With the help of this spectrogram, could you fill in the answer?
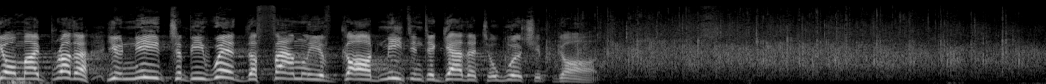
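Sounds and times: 
speech: 0.0s - 6.1s
half-hearted crowd clapping: 4.9s - 10.4s.

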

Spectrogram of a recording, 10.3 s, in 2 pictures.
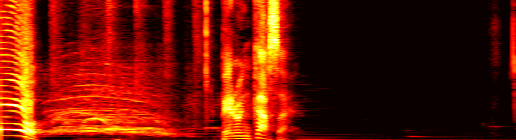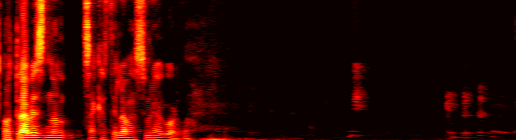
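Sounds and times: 
audience shout of joy: 0.0s - 2.2s
speech: 0.2s - 0.6s, 2.2s - 3.0s, 5.2s - 7.4s.

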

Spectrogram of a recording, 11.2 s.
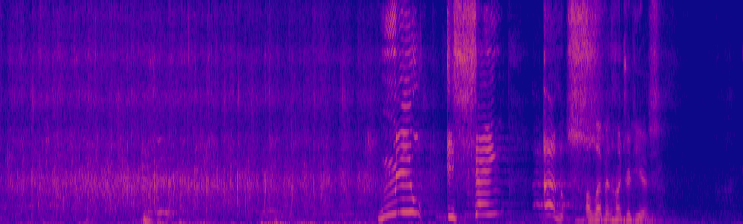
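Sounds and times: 
audience applause: 0.0s - 6.5s
speech: 2.1s - 2.7s, 5.7s - 7.6s, 8.3s - 10.0s.

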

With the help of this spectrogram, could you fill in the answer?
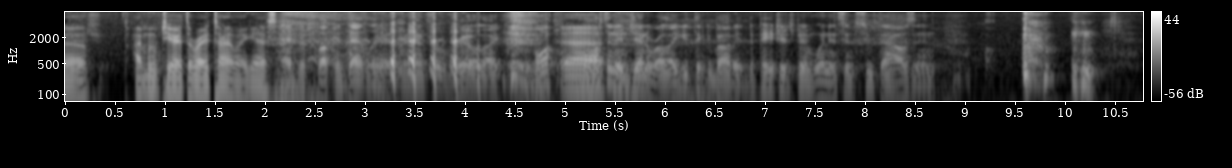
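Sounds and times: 
speech: 0.0s - 9.0s, 9.8s - 10.6s
laughter: 0.0s - 10.4s
sneeze or cough: 9.6s - 10.5s.

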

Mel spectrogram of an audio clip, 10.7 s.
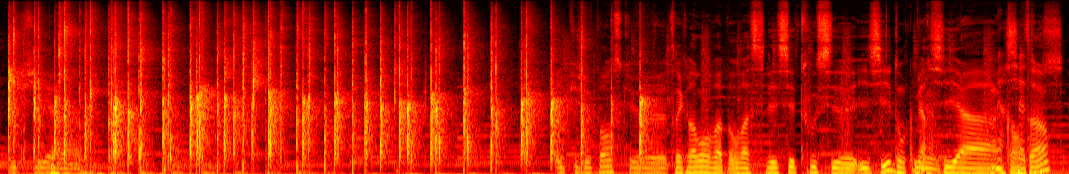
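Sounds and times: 
small group applauding together: 0.0s - 6.8s
speech: 5.8s - 10.6s.

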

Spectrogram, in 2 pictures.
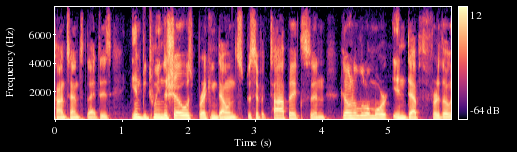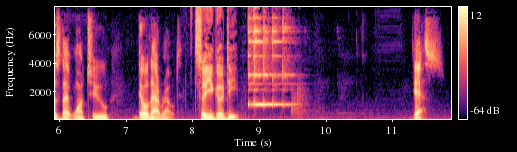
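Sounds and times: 
speech: 0.0s - 8.8s, 11.3s - 11.7s
small bell dinging: 8.7s - 9.8s.

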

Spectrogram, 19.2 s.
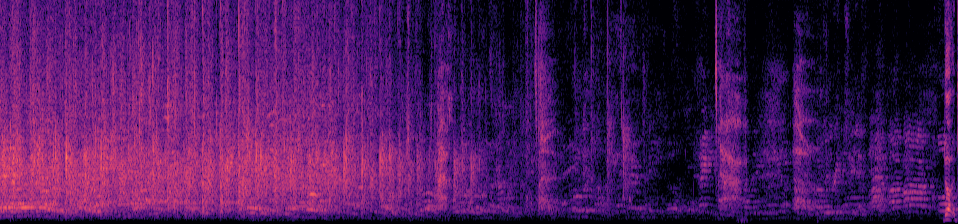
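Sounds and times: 
audience clapping hands: 0.0s - 13.0s
speech: 18.9s - 19.1s.

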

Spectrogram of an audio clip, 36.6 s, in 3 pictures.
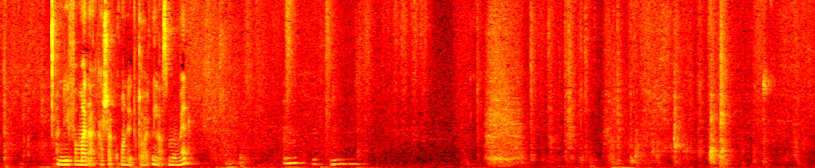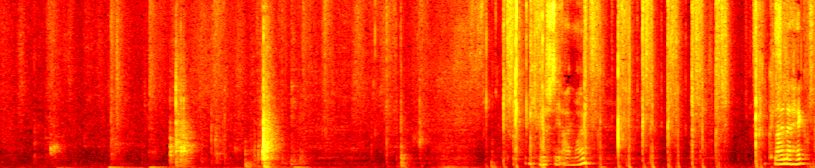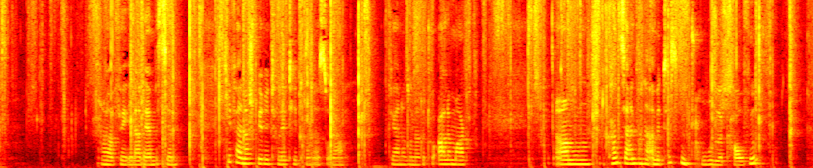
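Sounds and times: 
speech: 0.8s - 3.1s, 4.2s - 5.6s, 20.8s - 21.3s, 23.9s - 24.5s, 26.0s - 27.2s, 27.9s - 29.7s, 30.3s - 31.7s, 32.8s - 36.0s
oracle cards rustling and scraping during a spiritual card reading: 19.3s - 36.6s.

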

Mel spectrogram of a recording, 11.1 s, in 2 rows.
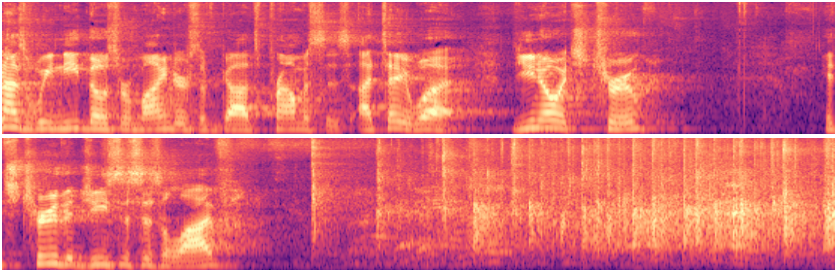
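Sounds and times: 
speech: 0.0s - 4.4s, 5.5s - 7.2s
polite golf clap applause from audience: 7.6s - 11.0s.

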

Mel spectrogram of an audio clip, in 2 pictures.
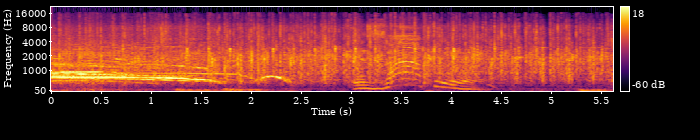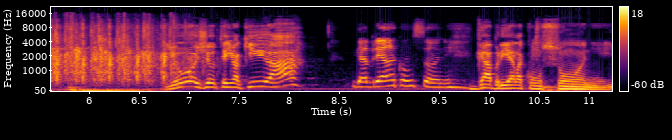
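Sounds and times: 
audience applause: 0.0s - 7.5s
speech: 6.8s - 11.2s.

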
